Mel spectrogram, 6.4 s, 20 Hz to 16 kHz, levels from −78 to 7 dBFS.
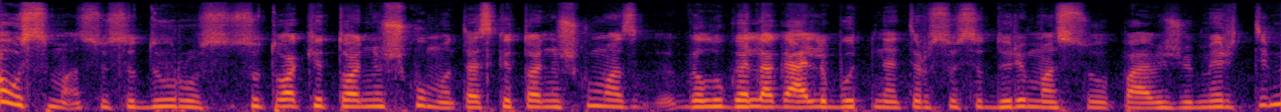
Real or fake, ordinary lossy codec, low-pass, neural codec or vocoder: real; AAC, 64 kbps; 14.4 kHz; none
